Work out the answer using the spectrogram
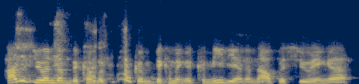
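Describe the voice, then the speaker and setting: A man with a fairly high voice, lively intonation and a fast way of talking moderates a panel webinar over a video call. He's conversational and chatty, dropping many ums and warm personal asides, and the audio is tinny and phone-like.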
